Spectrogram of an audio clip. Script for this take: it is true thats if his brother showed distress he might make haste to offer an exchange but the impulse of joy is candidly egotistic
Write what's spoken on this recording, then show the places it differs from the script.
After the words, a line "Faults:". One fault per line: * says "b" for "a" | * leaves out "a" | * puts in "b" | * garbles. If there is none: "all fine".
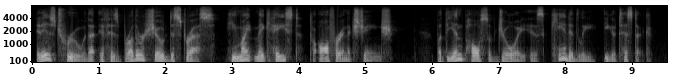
it is true that if his brother showed distress he might make haste to offer an exchange but the impulse of joy is candidly egotistic
Faults:
* says "that" for "thats"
